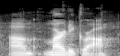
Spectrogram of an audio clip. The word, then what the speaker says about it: Mardi Gras: The main stress is on gra here. Marty is a little faster, and gra is held a little bit longer. Mardi Gras.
